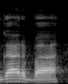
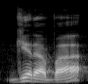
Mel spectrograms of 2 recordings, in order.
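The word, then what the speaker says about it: גרבא: construção de letras, né, ela é pronunciada em algumas versões como a expressão garbá, que significa leproso. No entanto, existe uma outra variação de pronúncia dessa expressão, que é gerabá ou grabar, né, que seria oleiro ou fazedor de barro, de vaso.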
